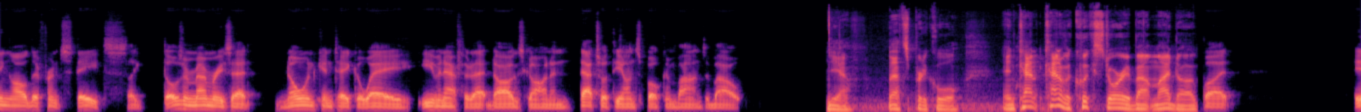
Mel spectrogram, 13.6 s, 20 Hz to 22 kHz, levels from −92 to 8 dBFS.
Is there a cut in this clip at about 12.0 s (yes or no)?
yes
